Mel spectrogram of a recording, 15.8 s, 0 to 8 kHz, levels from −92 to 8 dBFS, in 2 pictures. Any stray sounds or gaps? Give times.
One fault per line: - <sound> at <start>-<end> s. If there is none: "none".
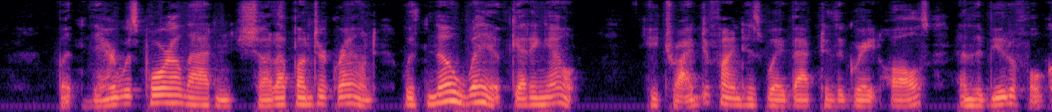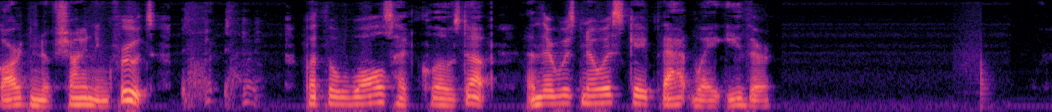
- cough at 9.2-9.9 s
- thud at 15.0-15.4 s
